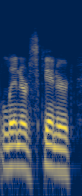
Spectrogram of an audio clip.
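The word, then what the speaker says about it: Lynyrd Skynyrd: 2 LP 45 RPM that is 64.99 and Leonard skinnard pronounced Leonard skinnard 64.99 Chad he the rush four albums of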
